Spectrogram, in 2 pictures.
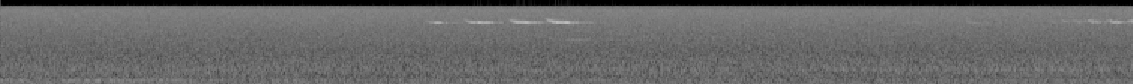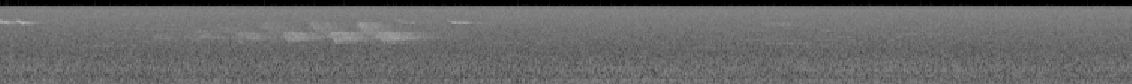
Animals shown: Hermit Thrush (Catharus guttatus)
Ovenbird (Seiurus aurocapilla)
Golden-crowned Kinglet (Regulus satrapa)

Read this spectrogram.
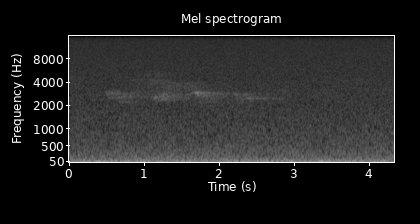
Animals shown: American Robin (Turdus migratorius)

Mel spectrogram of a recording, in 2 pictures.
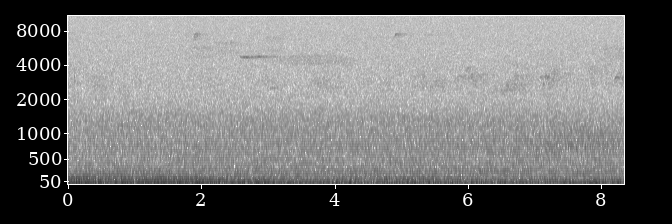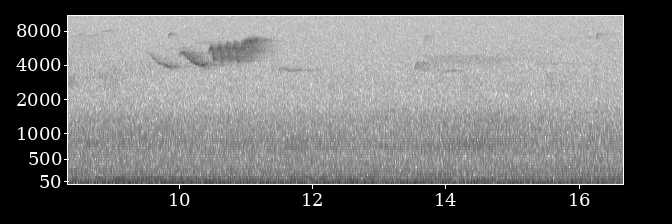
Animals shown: Black-throated Green Warbler (Setophaga virens)
Scarlet Tanager (Piranga olivacea)
Eastern Wood-Pewee (Contopus virens)
Pine Warbler (Setophaga pinus)
Black-throated Blue Warbler (Setophaga caerulescens)

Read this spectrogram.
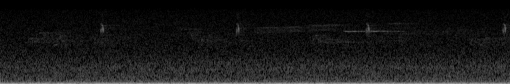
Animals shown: Red-eyed Vireo (Vireo olivaceus)
unknown mammal
Black-throated Green Warbler (Setophaga virens)

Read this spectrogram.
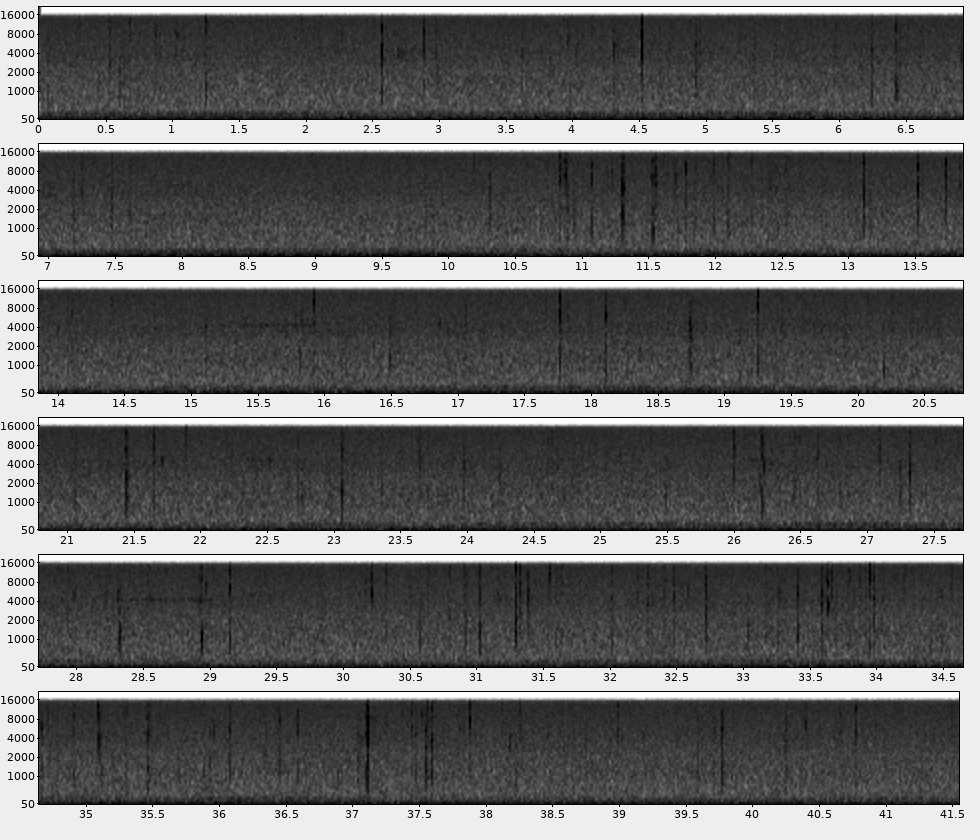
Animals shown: Black-throated Green Warbler (Setophaga virens)

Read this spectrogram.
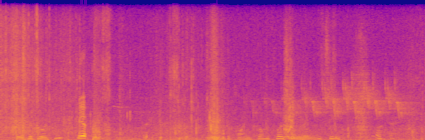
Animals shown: Ovenbird (Seiurus aurocapilla)

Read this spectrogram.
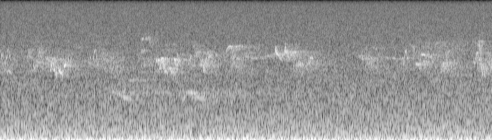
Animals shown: American Crow (Corvus brachyrhynchos)
Red-eyed Vireo (Vireo olivaceus)
Eastern Wood-Pewee (Contopus virens)

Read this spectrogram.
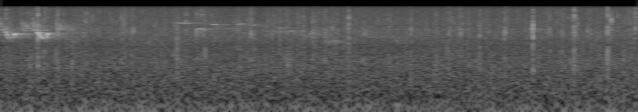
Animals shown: Ovenbird (Seiurus aurocapilla)
Brown Creeper (Certhia americana)

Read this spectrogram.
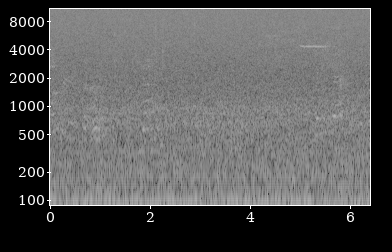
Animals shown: Black-throated Green Warbler (Setophaga virens)

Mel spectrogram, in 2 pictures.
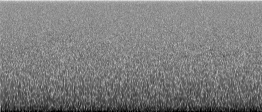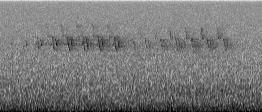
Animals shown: Ovenbird (Seiurus aurocapilla)

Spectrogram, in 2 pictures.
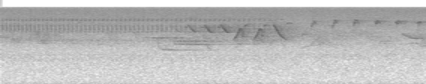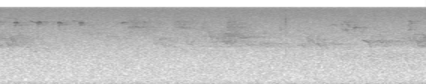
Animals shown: American Robin (Turdus migratorius)
Wood Thrush (Hylocichla mustelina)
Red Squirrel (Tamiasciurus hudsonicus)
Red-eyed Vireo (Vireo olivaceus)
Chestnut-sided Warbler (Setophaga pensylvanica)

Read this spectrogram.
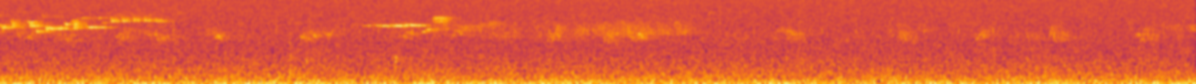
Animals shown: Black-throated Green Warbler (Setophaga virens)
Ovenbird (Seiurus aurocapilla)
Winter Wren (Troglodytes hiemalis)
Red-eyed Vireo (Vireo olivaceus)
Black-throated Blue Warbler (Setophaga caerulescens)

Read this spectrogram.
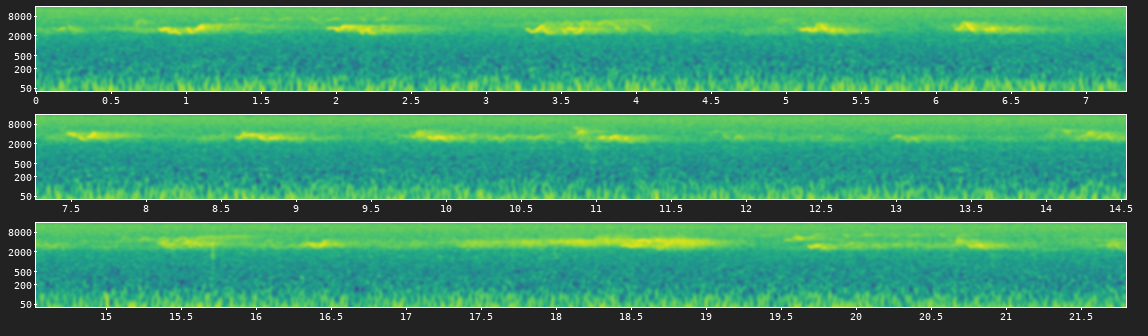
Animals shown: Ovenbird (Seiurus aurocapilla)
Black-throated Blue Warbler (Setophaga caerulescens)
Red-eyed Vireo (Vireo olivaceus)
Black-and-white Warbler (Mniotilta varia)

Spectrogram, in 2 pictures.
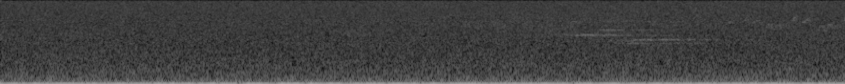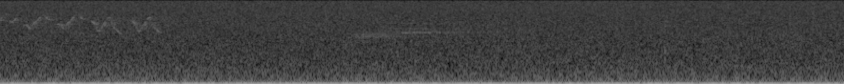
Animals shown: Chestnut-sided Warbler (Setophaga pensylvanica)
Wood Thrush (Hylocichla mustelina)

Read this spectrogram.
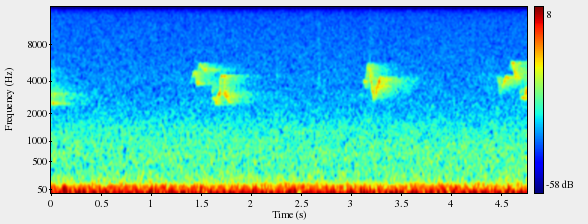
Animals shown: Red-eyed Vireo (Vireo olivaceus)

